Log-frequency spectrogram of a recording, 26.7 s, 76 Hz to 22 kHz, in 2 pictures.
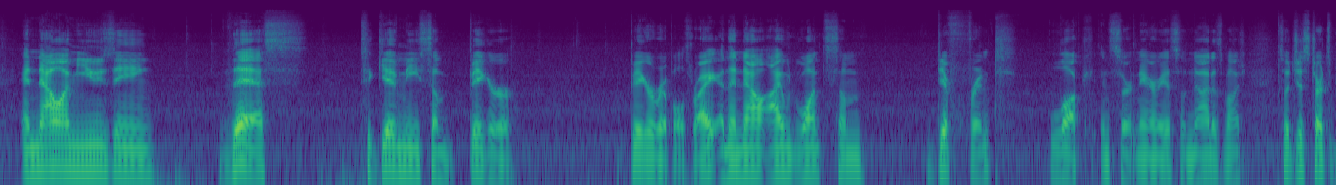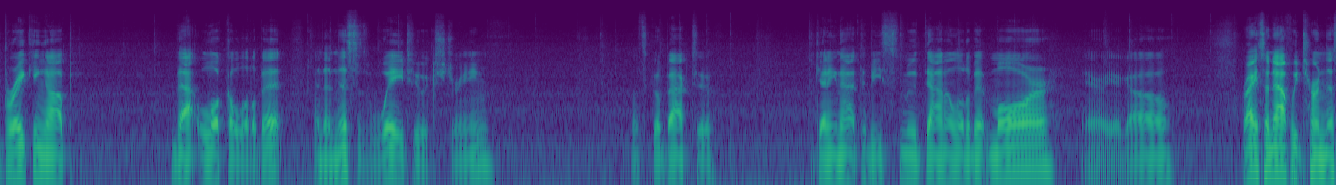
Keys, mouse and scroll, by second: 3.3 right click, 4.3 shift+click, 5.5 right click, 6.0 shift+click, 7.0 shift+right click, 9.1 shift+click, 12.4 ctrl+shift+right click, 15.1 shift+click, 15.2 right click, 15.8 alt+right click, 16.2 ctrl+right click, 16.6 shift+click, 19.1 shift+right click, 19.4 shift+click, 21.0 shift+right click, 23.1 shift+click, 23.8 right click, 24.6 shift+click, 26.1 click, 26.6 right click.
